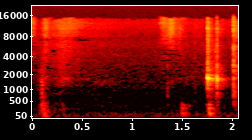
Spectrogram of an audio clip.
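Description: A few faint plastic clicks as a small cosmetic stick and its cap are handled, with one light click right at the start and several more close together near the end.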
